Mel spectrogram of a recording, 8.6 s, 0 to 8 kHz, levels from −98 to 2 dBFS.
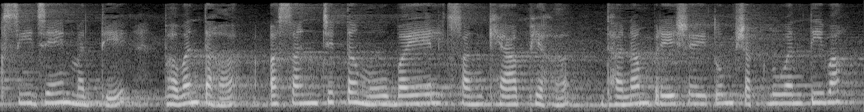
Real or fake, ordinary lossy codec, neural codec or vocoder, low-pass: real; MP3, 48 kbps; none; 7.2 kHz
